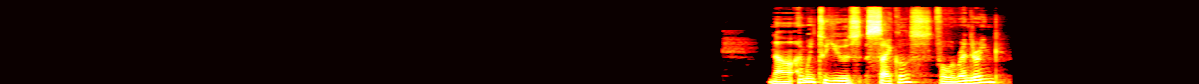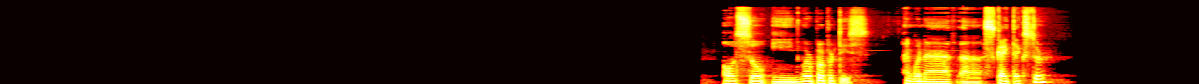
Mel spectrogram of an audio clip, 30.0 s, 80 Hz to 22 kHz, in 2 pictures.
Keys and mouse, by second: 2.3-4.7 shift+right drag, 5.2 middle click, 5.8 shift+middle click, 9.4 click, 11.9-13.3 drag, 14.4-15.1 drag, 16.2 click, 18.7-19.1 shift+drag, 24.7 click, 27.6-29.1 drag.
